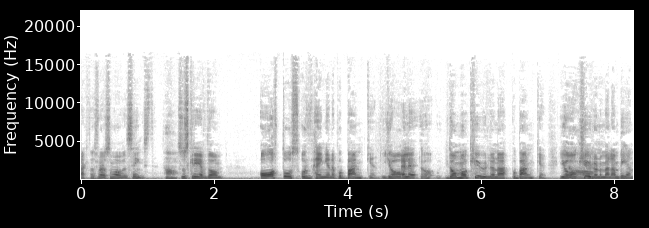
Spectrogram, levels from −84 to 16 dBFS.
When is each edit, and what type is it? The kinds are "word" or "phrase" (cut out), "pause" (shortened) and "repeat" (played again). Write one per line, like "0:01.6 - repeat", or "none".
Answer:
0:03.4 - phrase
0:04.8 - phrase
